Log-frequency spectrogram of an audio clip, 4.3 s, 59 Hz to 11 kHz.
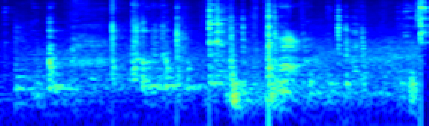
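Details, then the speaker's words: Bentley T2/Rolls-Royce Silver Shadow, about 90–95k miles: sharp, irregular metallic clinks as the loose suspension arm is rocked by hand during removal. The slop in the worn control arm bushing is the car's knocking noise; bushing being replaced. "Look at the slop in that. Yeah, that's their knocking noise right there. You can hear it."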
